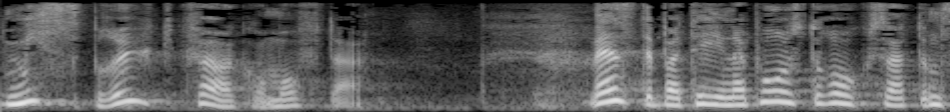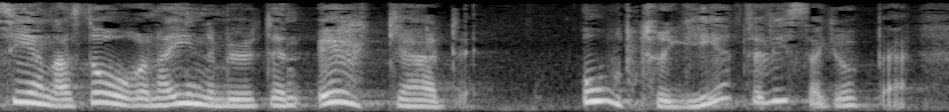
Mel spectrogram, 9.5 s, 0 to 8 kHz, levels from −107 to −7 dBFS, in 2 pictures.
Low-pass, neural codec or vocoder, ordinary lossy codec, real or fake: 7.2 kHz; none; MP3, 32 kbps; real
